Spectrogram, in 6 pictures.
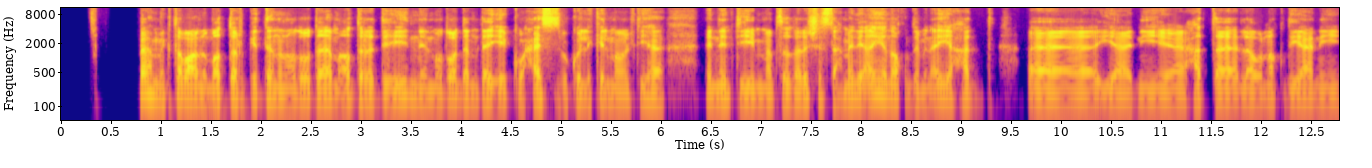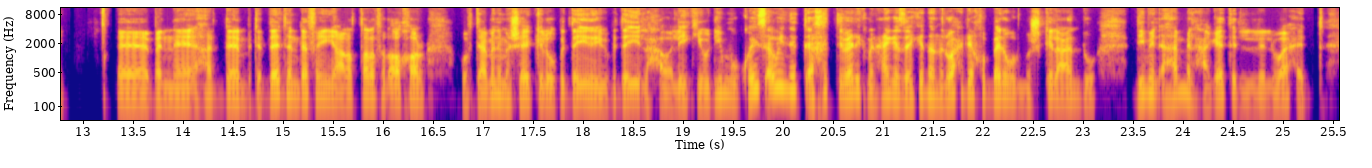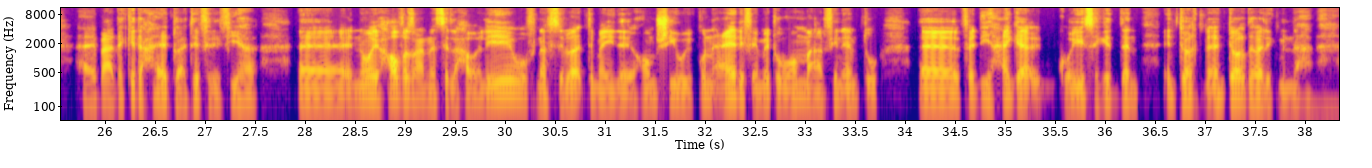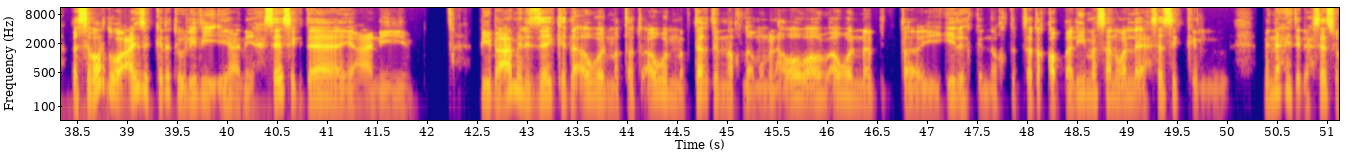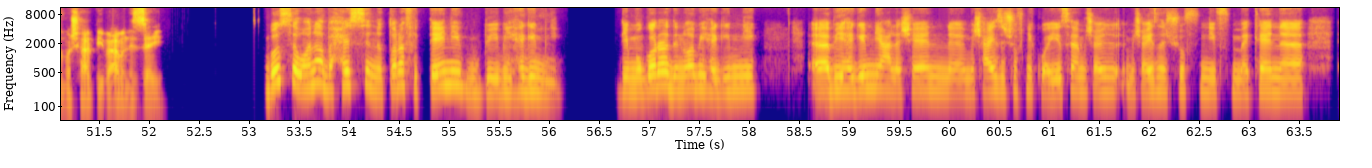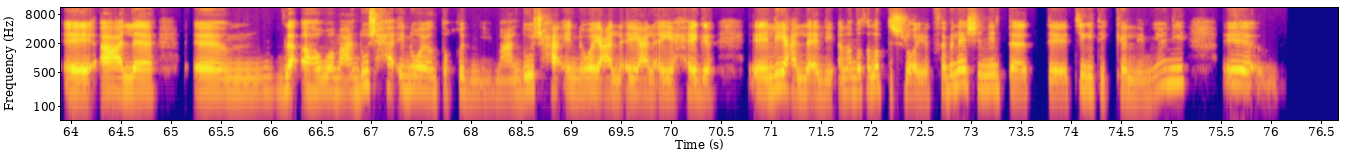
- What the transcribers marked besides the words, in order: tapping; tsk; tsk
- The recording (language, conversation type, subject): Arabic, advice, إزاي أستقبل النقد من غير ما أبقى دفاعي وأبوّظ علاقتي بالناس؟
